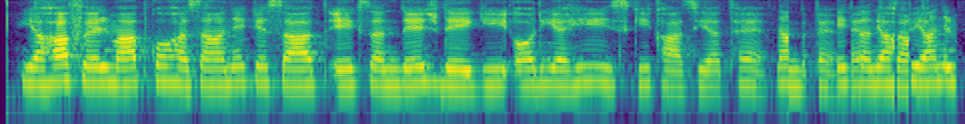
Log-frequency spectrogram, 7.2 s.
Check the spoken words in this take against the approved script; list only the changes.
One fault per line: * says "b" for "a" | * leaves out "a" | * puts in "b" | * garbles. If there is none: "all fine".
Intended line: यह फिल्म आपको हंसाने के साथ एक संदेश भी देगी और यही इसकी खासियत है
* leaves out "भी"
* garbles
